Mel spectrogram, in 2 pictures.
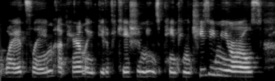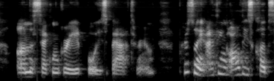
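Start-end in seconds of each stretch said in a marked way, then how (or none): none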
